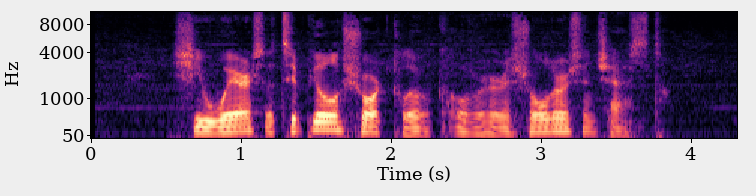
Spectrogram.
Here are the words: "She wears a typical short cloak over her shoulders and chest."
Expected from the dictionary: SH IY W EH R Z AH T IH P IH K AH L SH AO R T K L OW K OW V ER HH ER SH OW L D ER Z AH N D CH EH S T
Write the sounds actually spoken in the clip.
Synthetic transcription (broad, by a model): SH IY W EH R Z AH T IH P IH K L SH AO R T K L OW K OW V ER HH ER SH OW L D ER Z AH N CH EH S T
